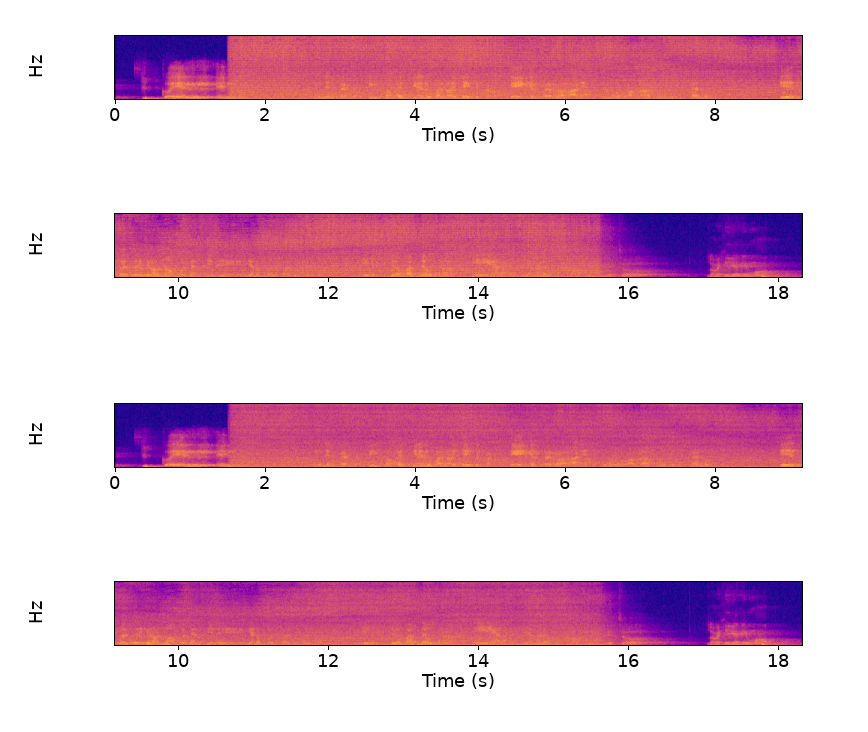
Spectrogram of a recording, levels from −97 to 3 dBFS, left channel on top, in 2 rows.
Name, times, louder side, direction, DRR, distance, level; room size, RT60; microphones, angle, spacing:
voice 1, 0.4-1.7 2.7-7.9 8.9-11.9 12.4-15.4 17.8-17.9, left 1 dB, 30° left, 2 dB, 2.2 m, -25 dB
sound 1, 1.5-15.6, left 3 dB, 65° left, 3.3 m, -26 dB
voice 2, 12.3-12.8 15.4-16.3 17.1-17.9, right 1 dB, 15° right, 1 dB, 1.9 m, -33 dB
28.0 x 24.0 x 4.5 m, 1.4 s
head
